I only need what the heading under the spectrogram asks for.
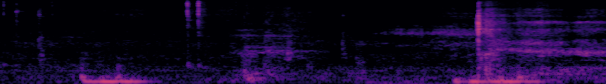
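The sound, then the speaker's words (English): A few sharp clock ticks land at uneven intervals, each paired with a dull low thud, fairly quiet against a faint background hum with no voices. “But that mysterious ticking sounds interesting.”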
